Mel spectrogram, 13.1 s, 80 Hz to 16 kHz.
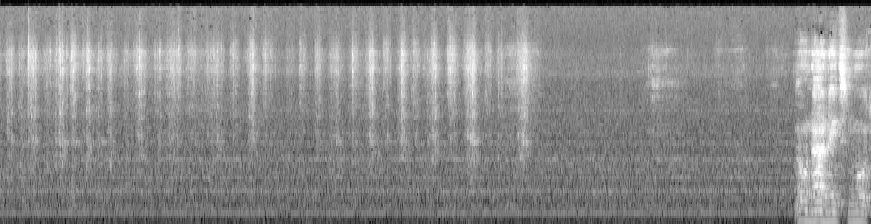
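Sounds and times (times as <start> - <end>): cheese grating on metal grater: 0.0 - 8.1.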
